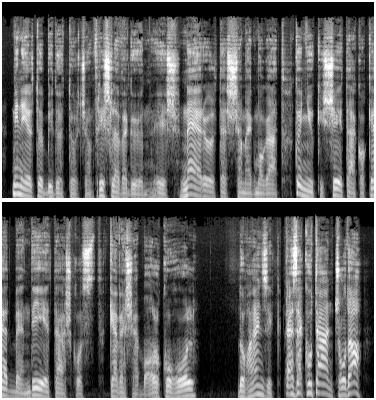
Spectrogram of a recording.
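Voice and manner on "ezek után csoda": indignant, wounded, offended tone, pitched higher. A patient answers his doctor's question, offended. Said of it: "Kérdezett vissza sértetten Jáki".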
